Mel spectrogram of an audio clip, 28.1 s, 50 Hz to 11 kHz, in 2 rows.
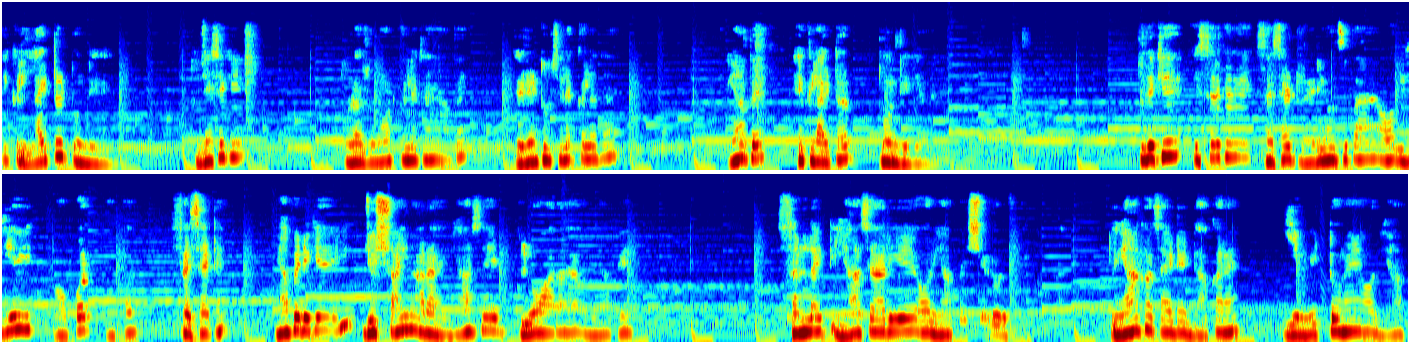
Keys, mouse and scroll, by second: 3.0-6.8 scroll down 2, 7.2 ctrl+z, 11.7 double click.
